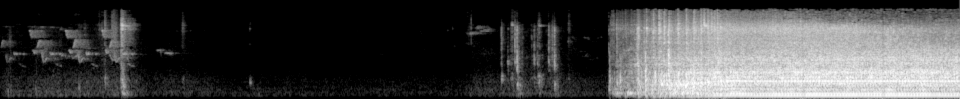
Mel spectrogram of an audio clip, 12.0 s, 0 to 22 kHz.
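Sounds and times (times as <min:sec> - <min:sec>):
lawn mower engine running: 0:07.6 - 0:12.0.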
